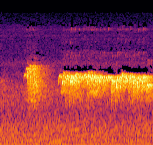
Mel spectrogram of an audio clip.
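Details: A yellow domestic canary gives a short high burst, then a long, fast, buzzy trill that holds steady for almost two seconds with a slight drop in pitch.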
